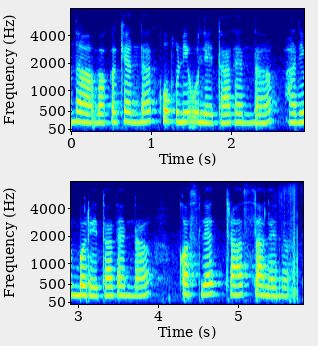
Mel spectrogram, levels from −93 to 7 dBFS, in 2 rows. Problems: none marked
